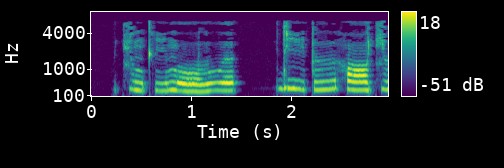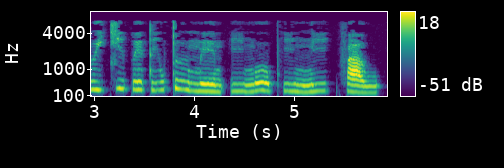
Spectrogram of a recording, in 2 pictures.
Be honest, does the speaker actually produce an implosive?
no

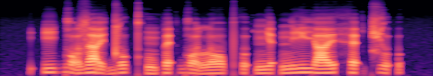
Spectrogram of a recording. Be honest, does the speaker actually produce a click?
no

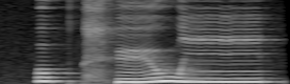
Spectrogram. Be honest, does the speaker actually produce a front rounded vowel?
yes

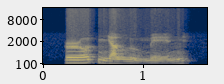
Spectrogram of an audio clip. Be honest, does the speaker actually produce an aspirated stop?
no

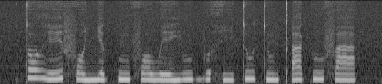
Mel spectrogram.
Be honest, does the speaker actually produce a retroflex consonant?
no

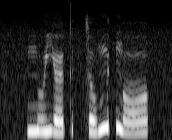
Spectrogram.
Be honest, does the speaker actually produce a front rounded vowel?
yes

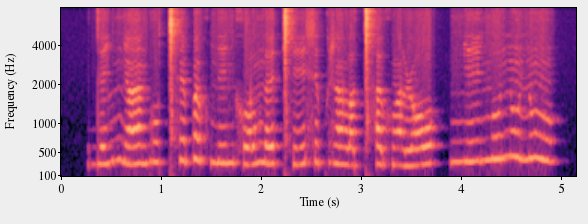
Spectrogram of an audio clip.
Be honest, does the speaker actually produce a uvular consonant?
no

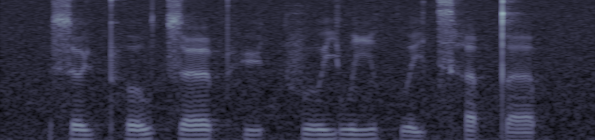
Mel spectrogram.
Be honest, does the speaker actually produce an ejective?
no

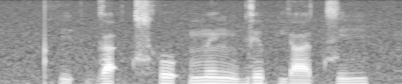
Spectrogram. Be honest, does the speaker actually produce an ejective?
no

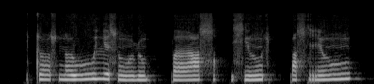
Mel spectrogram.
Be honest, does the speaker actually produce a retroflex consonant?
yes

